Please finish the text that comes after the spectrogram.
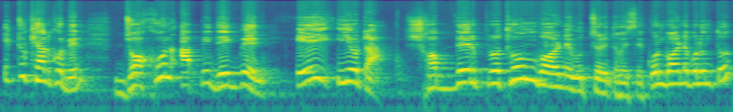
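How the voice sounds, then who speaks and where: A man's voice: high voice, mellow. A young man from Bangladesh teaching a grammar lesson, asking the class questions and answering them himself.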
